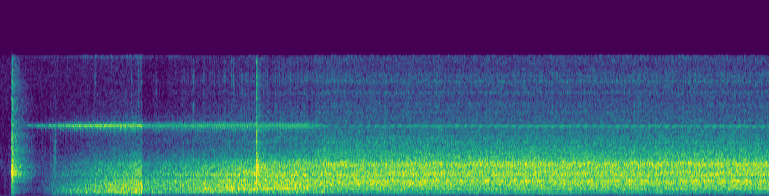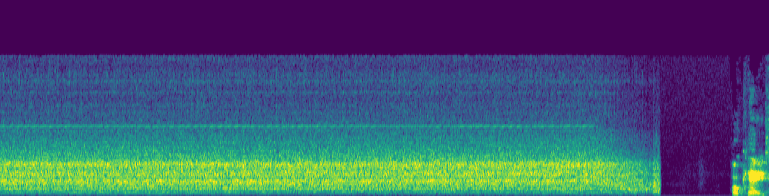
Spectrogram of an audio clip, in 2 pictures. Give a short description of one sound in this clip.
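A milling machine whirs steadily as its cutter grinds into metal.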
